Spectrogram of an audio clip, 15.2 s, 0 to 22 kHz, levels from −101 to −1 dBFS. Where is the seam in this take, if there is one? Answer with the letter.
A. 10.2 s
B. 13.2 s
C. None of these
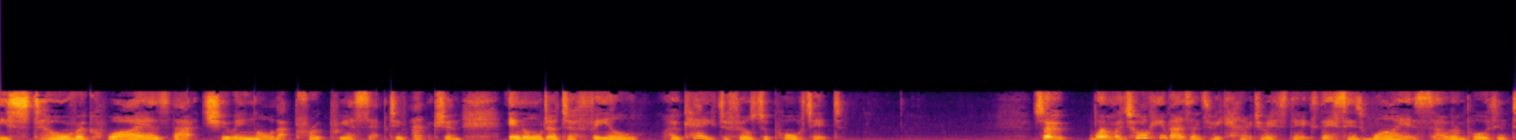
C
